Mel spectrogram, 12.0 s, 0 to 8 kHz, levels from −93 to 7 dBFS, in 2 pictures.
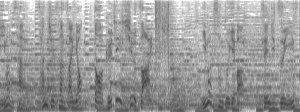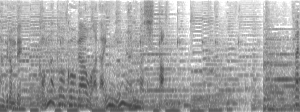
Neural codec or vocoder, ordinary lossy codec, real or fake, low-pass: none; none; real; none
